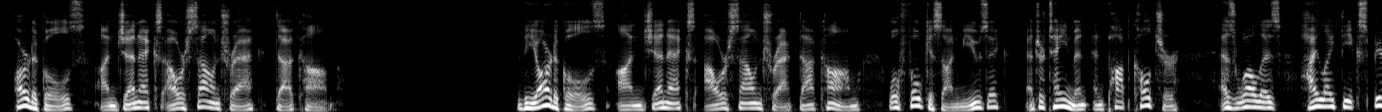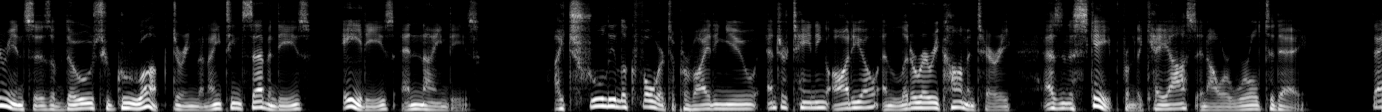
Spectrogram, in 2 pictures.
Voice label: Voiceover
